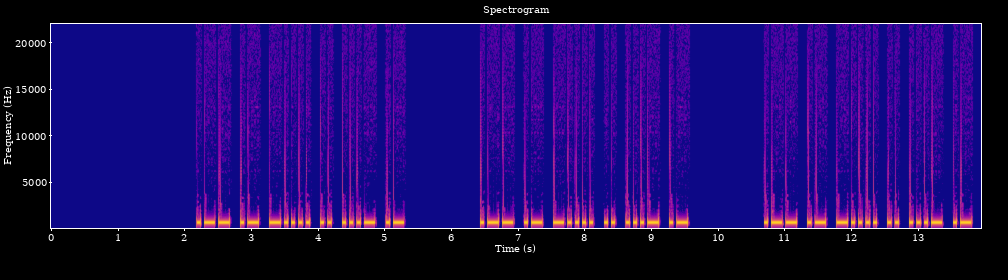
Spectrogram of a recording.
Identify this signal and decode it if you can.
Morse code, heard as a keyed tone, about 22 wpm, 700 Hz. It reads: WA6IVA WA6IVA WA6IVA
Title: USA Call Signs - 6 Characters - Repeated 3x - 22wpm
